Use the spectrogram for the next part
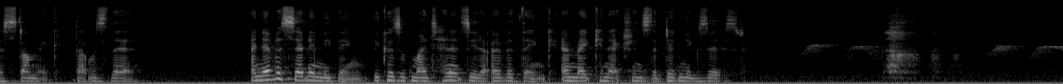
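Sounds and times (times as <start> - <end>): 
speech: 0.0 - 1.5, 2.5 - 7.5
pet bird whistling: 9.9 - 10.6.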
